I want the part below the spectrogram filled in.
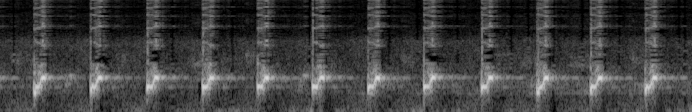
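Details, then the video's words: White-breasted waterhen lure call used to attract the species: a steady series of loud, harsh mid-pitched notes, about two or three per second, with no other sounds. "Suara pikat burung ruak ruak"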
